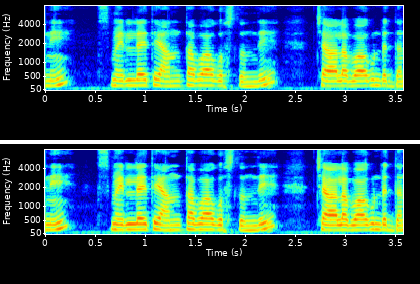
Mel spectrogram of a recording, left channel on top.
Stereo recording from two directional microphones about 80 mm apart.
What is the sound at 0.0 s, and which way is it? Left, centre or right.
Speech, right.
